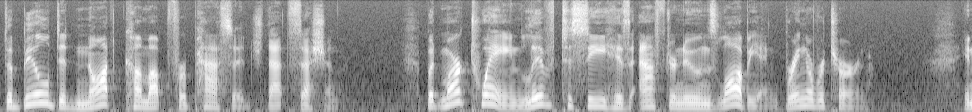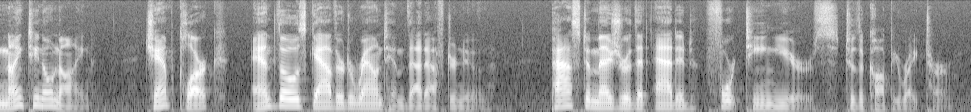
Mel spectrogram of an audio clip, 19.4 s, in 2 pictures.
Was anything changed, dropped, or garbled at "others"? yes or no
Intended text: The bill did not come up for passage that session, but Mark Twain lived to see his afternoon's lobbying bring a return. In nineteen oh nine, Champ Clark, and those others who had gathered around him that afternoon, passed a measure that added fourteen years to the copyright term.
yes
